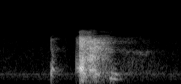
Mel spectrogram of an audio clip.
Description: Another one of my sneeze fits. It started off fairly slowly but I threw some stifles in and they always make the tickling and tingling in my nose so much more intense and the sneezing became really rapid and really took my breath away.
